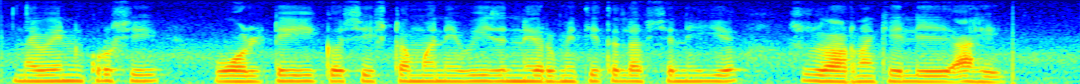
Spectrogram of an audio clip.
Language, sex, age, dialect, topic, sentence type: Marathi, male, 25-30, Standard Marathi, agriculture, statement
